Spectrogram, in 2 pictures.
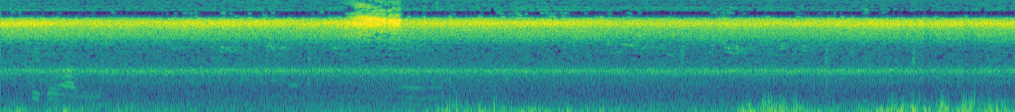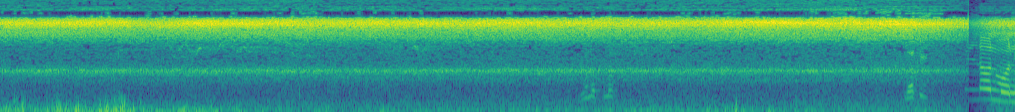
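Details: Cicada calling from a pear tree: a continuous, high, steady shrill drone that runs unbroken throughout, with a fainter lower hum beneath and bursts of low rustling and handling noise.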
